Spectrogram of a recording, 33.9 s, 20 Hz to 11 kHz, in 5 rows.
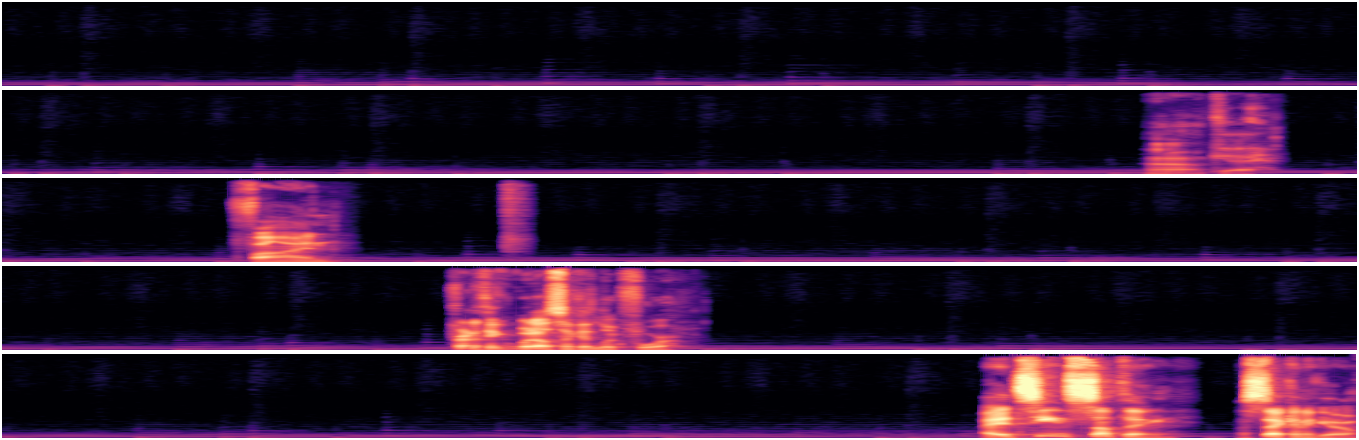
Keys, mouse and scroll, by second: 17.6 Escape, 17.7 Escape, 18.4 Escape, 19.2-19.7 scroll up 2, 19.7 Escape, 19.8 Escape, 22.4 alt+x, 24.6 Return, 31.9 Escape, 33.4 click.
